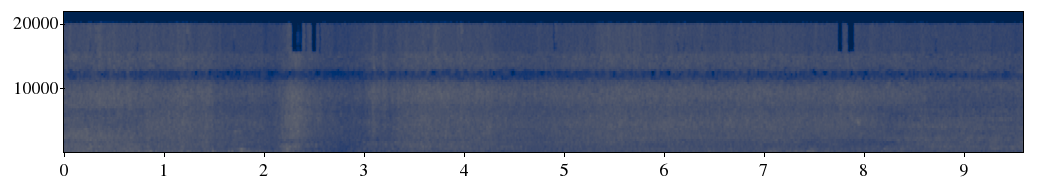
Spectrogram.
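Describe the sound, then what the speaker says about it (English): Ocean waves surging against the rocks of a small pier at La Jolla, a steady loud wash of surf with gusty wind buffeting the microphone throughout. "you can hear how the waves are picking up and hitting the little pier area, the rocks in the pier"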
